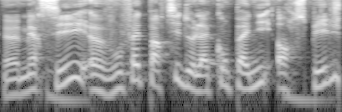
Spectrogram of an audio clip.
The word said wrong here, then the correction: Hörspiel: Je ne sais pas si je le dis bien d'ailleurs. Alors, moi je le dis Hörspiel. Hörspiel, ouais, voilà. – un côté un peu plus allemand, j'imagine.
